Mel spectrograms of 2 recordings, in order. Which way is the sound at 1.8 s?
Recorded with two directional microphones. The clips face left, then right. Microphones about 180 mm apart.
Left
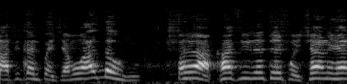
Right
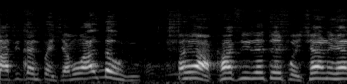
10° right (ahead or behind).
